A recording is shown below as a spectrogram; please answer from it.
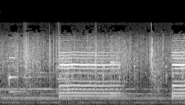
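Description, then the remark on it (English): A clock ticks with faint, evenly spaced clicks beneath sustained, droning musical tones that swell louder partway through. “The clock ticks off the eerie hours.”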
